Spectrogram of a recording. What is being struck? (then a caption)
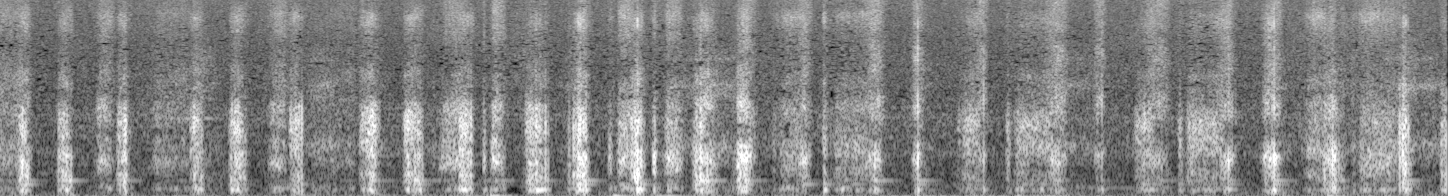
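Foam microphone windscreen. Two wooden-handled makeup brushes are lightly brushed and swept with their bristle tips across a large, round, black, soft and porous foam windscreen on a microphone. Soft, irregular brushing strokes rise and fade one after another in quick, uneven succession over a steady low rumble. The sound stays close and muffled, with little brightness.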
